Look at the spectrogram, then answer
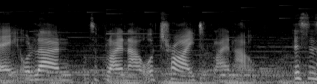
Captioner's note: none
